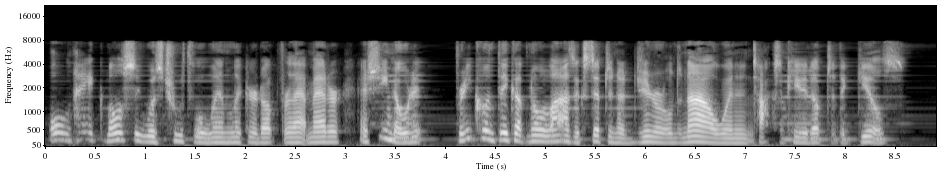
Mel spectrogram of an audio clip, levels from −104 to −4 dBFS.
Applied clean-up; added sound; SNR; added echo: neural mask model DeepFilterNet 3.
